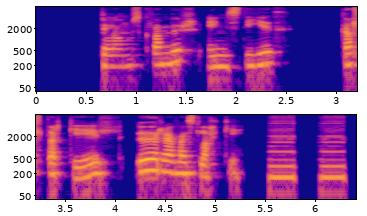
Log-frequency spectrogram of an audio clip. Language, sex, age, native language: Icelandic, female, 30-39, Icelandic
